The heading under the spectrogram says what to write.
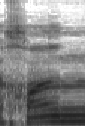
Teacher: اسے کہتے ہیں غنہ، آواز ناک میں جا رہی ہے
